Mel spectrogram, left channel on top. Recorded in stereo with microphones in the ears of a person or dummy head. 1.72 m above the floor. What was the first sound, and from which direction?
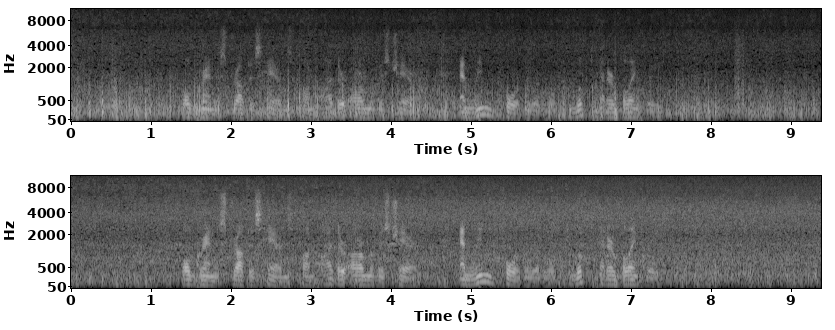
A man speaking, 35° right (ahead or behind).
